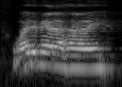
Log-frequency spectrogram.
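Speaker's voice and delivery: mom calling. Retold or imitated. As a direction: sing it out like mom at the door. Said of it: "Mommy would holler".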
